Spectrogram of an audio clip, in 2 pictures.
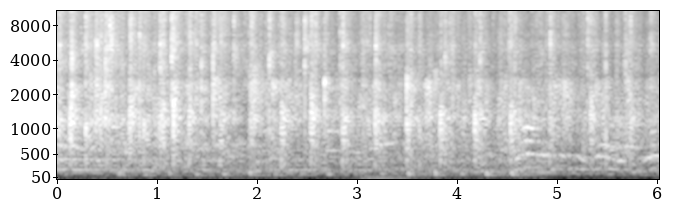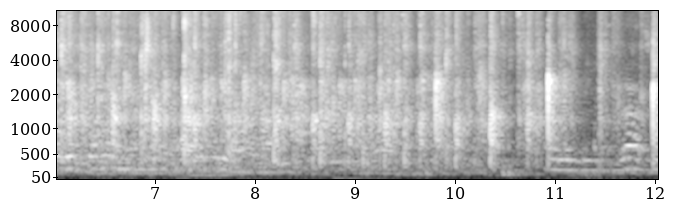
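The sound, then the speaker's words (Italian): Applause from a church audience praising God: dense, steady clapping that runs for the full twelve seconds, with voices mixed in underneath. “Let's give praise to God. Hallelujah. Diamo un applauso a Dio.”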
